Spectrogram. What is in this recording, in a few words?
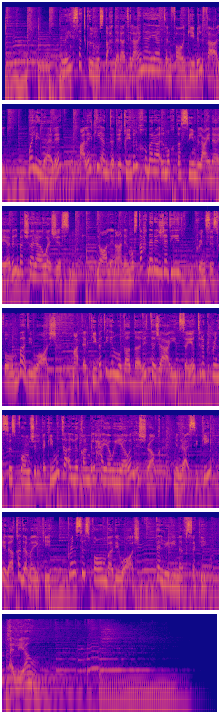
Arabic TVC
